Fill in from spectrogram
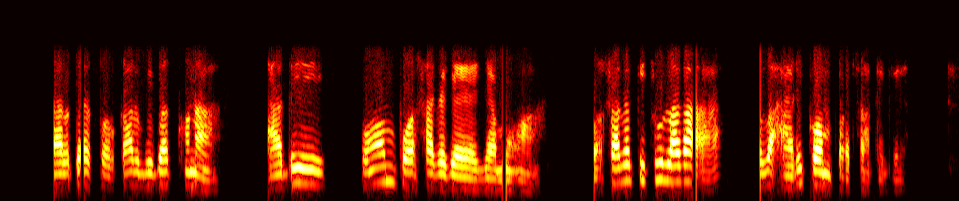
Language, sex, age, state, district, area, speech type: Santali, male, 60+, West Bengal, Bankura, rural, conversation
